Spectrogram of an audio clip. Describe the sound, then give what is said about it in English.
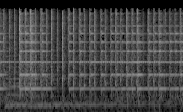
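A piano's hammer strikes notes in a fast, steady repeating rhythm, giving bright, ringing, bell-like tones that sustain and overlap. Some strikes land softer than others. No voices. “We really liked the way that the hammer didn't always strike the note whilst playing this very consistent rhythm.”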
